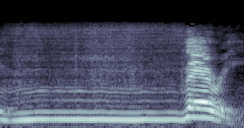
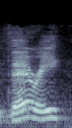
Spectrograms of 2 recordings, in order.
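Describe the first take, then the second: First: The V sound is drawn out long. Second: The V sound is short and quick. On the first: The speaker calls it right. "Pull it" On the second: The speaker calls it wrong. "don't just say very"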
